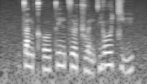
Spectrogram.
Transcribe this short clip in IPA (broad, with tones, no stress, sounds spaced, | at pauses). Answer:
t̪ a˥˩ n kʰ o˧˥ ʊ̯ t̪ i˥˧ n t͡s ɹ̩˥˩ ʈ͡ʂ w ə̰˨˩ n t̪ j o˥ ʊ̯ t͡ɕ ḭ˨˩˦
